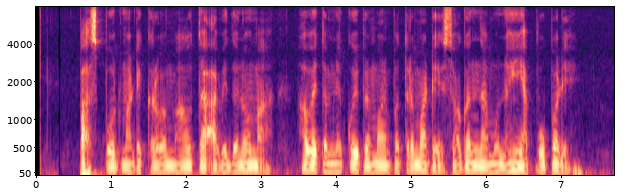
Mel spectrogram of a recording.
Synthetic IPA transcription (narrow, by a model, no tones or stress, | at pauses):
paspoɾʈmaʈekəɾʋamãaʋt̪aʔa̰ʋed̪ənomã̰həʋet̪əmnekoipɾəmaɳ̃pət̪ɾəmaʈesɔɡənd̪namũnəɦĩapʋũpəɽe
